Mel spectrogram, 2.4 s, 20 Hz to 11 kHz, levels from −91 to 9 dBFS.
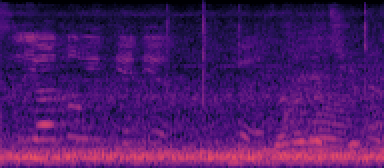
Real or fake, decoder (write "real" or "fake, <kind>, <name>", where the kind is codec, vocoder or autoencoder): real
